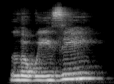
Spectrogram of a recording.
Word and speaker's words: Louisiana: short ah oui Z and Louie Z Ana Louisiana Louisiana Louisiana Louisiana Louisiana Louisiana really nice one here super easy breezy one syllable Maine the state is pronounced exactly the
